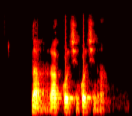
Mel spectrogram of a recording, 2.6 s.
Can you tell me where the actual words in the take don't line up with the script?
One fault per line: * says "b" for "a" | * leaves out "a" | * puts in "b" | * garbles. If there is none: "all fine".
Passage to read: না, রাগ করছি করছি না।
all fine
